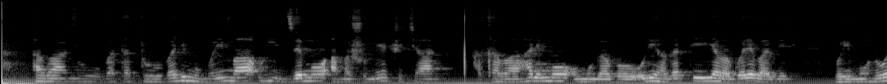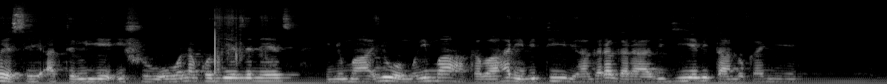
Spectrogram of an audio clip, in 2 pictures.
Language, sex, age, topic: Kinyarwanda, female, 25-35, agriculture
